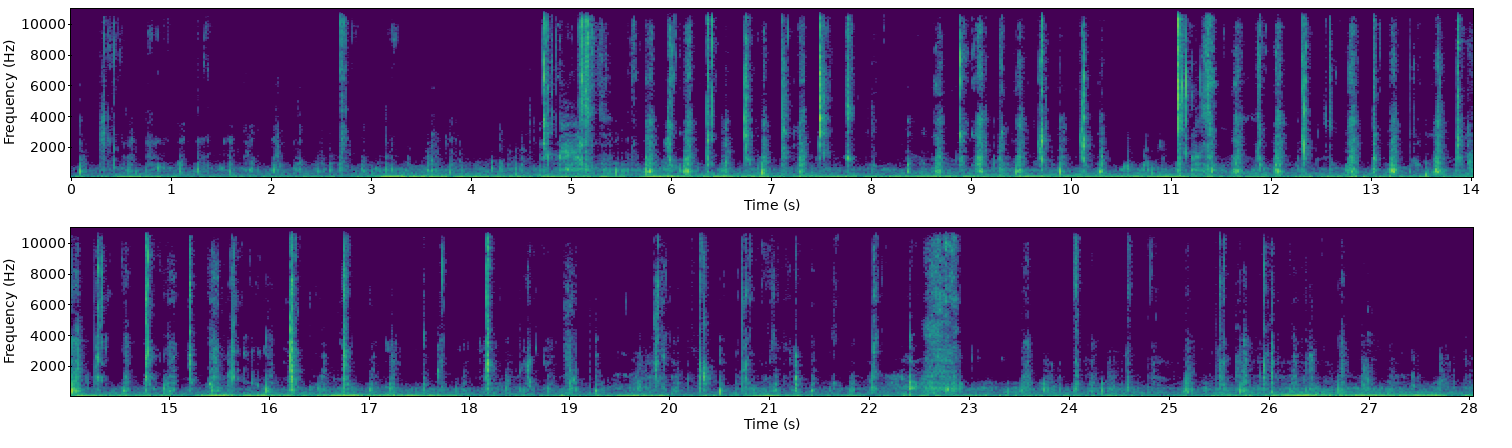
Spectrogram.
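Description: Close-miked chewing and wet, sticky mouth sounds of someone eating braised pork leg and rice, with many quick smacks and clicks over dull chewing thumps.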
